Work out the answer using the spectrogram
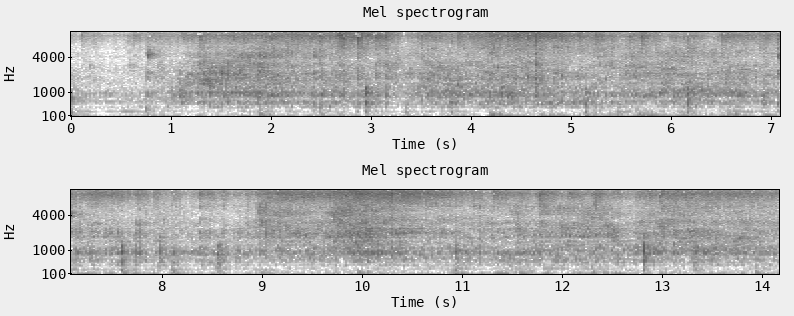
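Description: Chicken stir-frying in hot oil in a wok, sizzling while a spatula stirs and scrapes it, with small taps against the pan. The sizzle rises and falls several times.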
